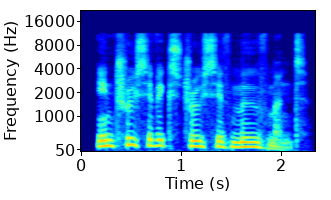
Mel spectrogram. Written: intrusive-extrusive movement

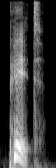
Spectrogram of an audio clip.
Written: pit

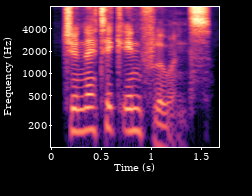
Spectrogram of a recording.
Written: genetic influence

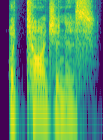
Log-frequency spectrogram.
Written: autogenous

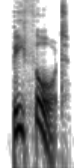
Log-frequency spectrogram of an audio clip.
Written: be thought

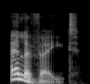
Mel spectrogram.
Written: elevate

